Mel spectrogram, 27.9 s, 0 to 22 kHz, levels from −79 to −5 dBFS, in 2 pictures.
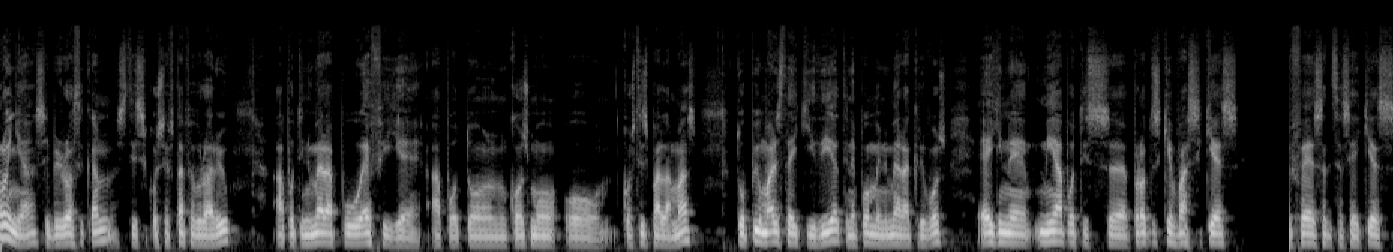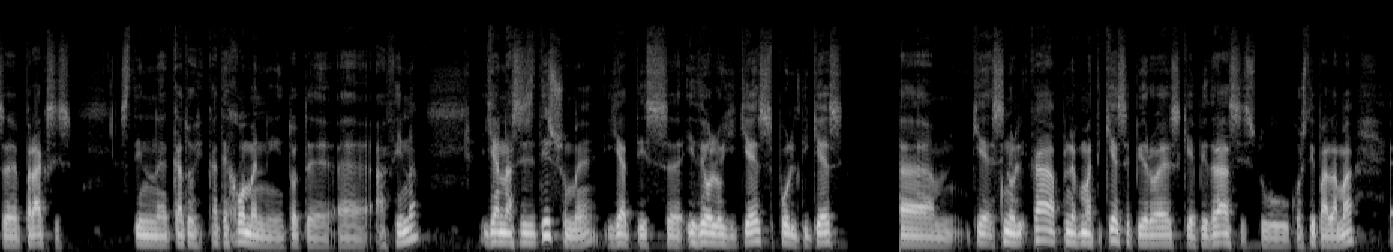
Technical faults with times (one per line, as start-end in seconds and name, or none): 12.74-12.88 clipped start after a pause
17.31 compressed frames skipped
22.78-22.92 clipped start after a pause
